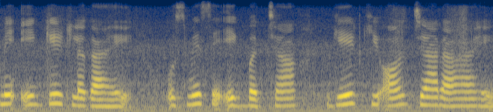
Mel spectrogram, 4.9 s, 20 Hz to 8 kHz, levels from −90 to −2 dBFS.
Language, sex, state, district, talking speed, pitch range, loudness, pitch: Hindi, female, Punjab, Pathankot, 180 wpm, 190-235 Hz, -16 LUFS, 205 Hz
